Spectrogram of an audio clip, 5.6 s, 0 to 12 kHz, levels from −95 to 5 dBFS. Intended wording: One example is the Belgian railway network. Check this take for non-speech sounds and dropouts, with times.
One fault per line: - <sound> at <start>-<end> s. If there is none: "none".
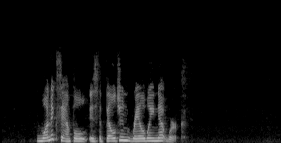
none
